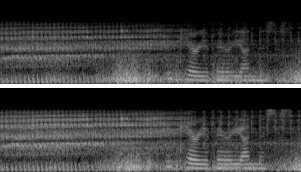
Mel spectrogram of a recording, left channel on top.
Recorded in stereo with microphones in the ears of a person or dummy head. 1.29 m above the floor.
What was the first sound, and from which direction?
A vehicle, 25° right (ahead or behind).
